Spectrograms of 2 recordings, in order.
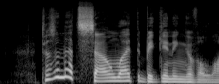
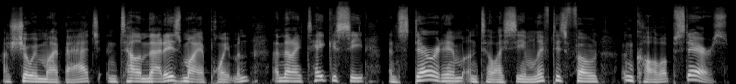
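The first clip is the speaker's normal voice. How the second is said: plain reading voice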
